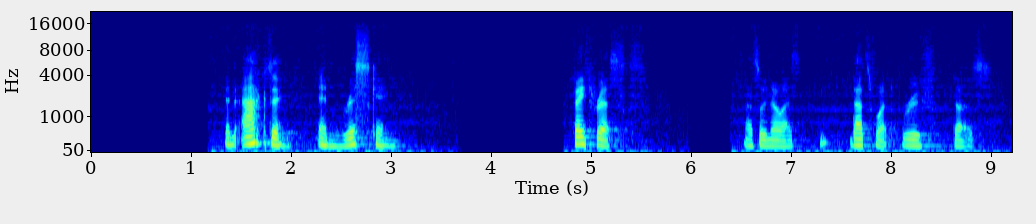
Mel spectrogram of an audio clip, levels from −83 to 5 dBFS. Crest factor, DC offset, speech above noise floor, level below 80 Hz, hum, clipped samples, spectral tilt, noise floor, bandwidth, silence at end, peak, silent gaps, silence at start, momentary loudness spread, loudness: 26 dB; under 0.1%; over 48 dB; -74 dBFS; none; under 0.1%; -6 dB/octave; under -90 dBFS; 17 kHz; 0.15 s; -18 dBFS; 6.11-6.15 s; 1.2 s; 20 LU; -42 LUFS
